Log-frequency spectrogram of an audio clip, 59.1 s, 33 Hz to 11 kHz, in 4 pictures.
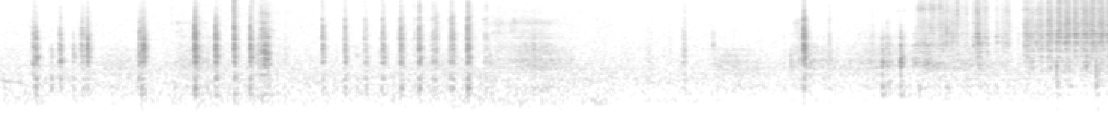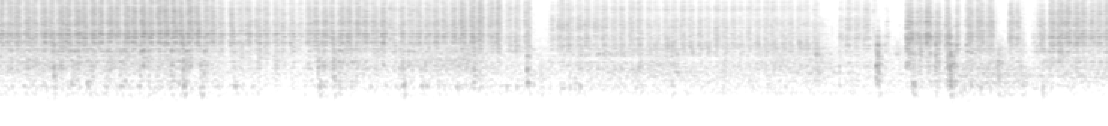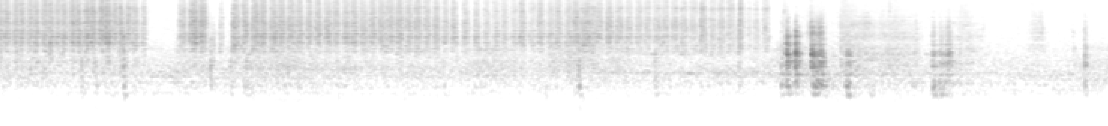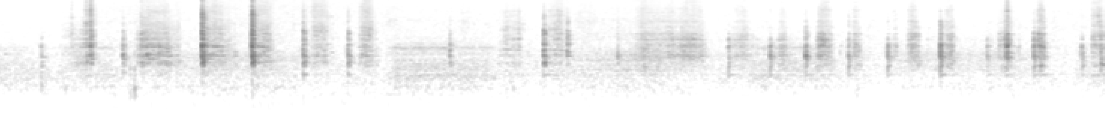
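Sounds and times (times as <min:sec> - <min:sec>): sanding plastic: 0:12.2 - 0:39.9.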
